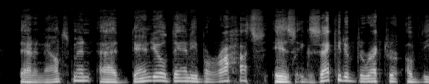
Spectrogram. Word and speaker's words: Barajas: name very good other Barajas I know in Spanish you just pronounce the J like an age that's that's that perfect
